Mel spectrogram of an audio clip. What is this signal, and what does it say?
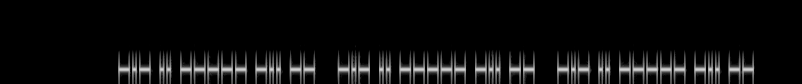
Morse code, heard as a keyed tone, about 34 wpm, 700 Hz. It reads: KI0DM KI0DM KI0DM
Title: USA Call Signs Repeated 3x 35wpm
